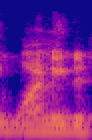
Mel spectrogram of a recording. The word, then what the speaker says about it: Juanita: Instagram is The Juanita Charles. My name is spelled J-U-A-N-I-T-A, but The Juanita Charles.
